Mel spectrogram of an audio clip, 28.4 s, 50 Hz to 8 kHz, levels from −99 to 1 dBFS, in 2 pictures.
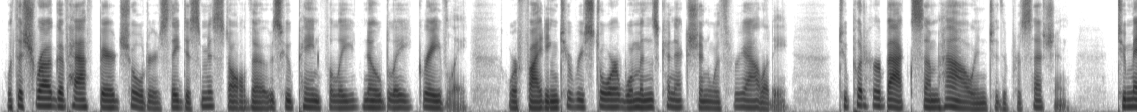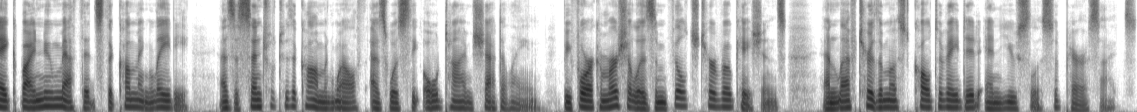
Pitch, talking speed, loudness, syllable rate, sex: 130 Hz, 135 wpm, -22 LUFS, 4.5 syllables/s, female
